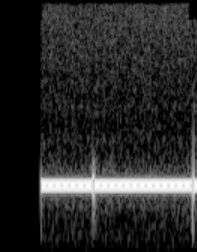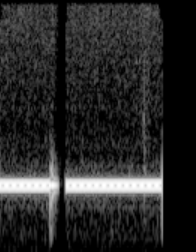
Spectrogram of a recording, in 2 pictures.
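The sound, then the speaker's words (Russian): A steady, single-pitched telephone ringback tone drones for about four seconds, broken once by a brief gap, as a call to the company Trest Volgoselstroy waits to connect to the secretary. No one speaks. “Наберите внутренний номер абонента в тоновом режиме или дождитесь соединения с секретарем.”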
